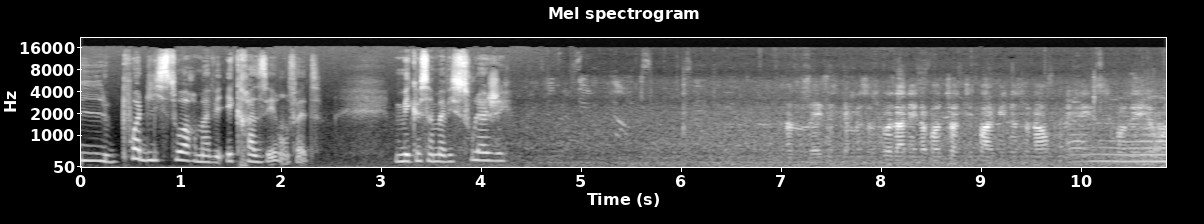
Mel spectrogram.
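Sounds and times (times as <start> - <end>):
speech: 0.0 - 2.5, 3.1 - 4.4, 8.0 - 10.8
airplane cabin engine hum: 4.0 - 10.8.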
